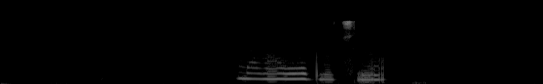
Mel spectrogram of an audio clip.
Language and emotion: Russian, sad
